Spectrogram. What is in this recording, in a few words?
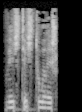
"wichtigtuerisch", German; adjectives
